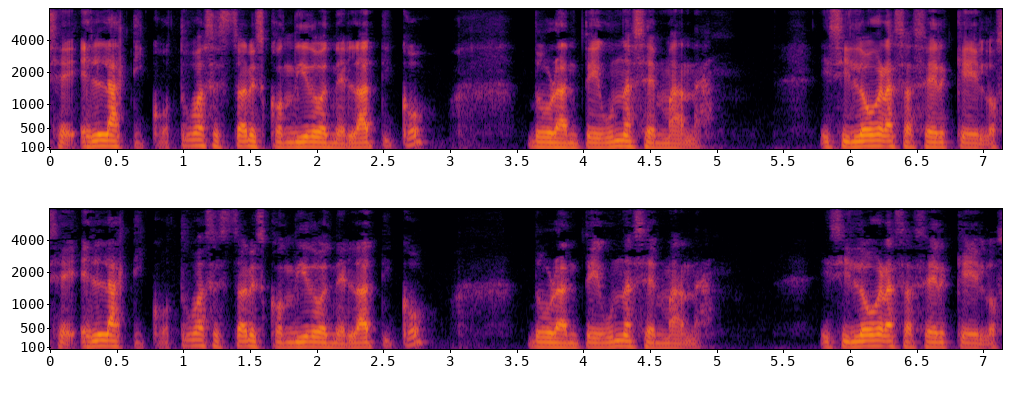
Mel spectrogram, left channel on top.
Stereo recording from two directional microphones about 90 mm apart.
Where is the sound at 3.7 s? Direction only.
20° left (ahead or behind).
